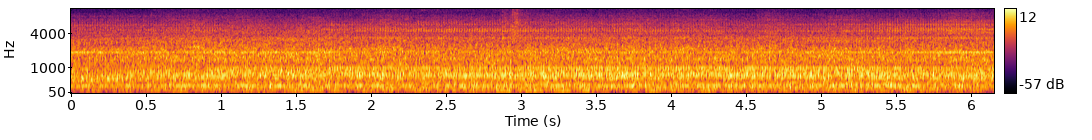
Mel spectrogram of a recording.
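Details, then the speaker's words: December 1995 Carrier VisionAire 6050 BTU 6 A window A/C, wet after hose clean-out, restarted: even steady rush of air and fan with light watery spatter from the slinger, no knocks or rattles; normal running. "cool it runs again shooting out the water there"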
